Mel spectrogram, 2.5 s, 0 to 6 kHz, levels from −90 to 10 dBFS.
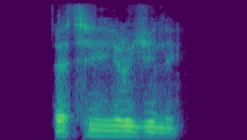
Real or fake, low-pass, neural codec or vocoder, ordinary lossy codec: real; 5.4 kHz; none; AAC, 32 kbps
